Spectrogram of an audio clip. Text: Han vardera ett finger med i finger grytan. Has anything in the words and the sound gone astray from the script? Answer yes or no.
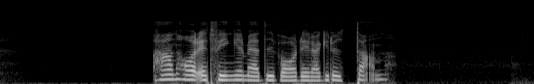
yes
